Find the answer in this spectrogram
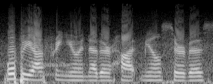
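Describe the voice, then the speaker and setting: A woman's voice: medium pitch, steady tone, quick pace, fairly bright tone, rough recording. A woman speaking as a flight attendant, giving a scripted airline cabin announcement to passengers. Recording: cabin announcement over airplane engine noise.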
